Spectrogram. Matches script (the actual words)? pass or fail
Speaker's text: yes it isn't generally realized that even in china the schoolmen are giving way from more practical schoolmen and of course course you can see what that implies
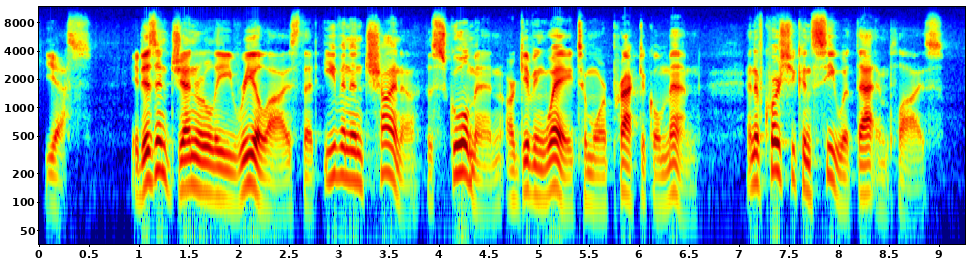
fail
